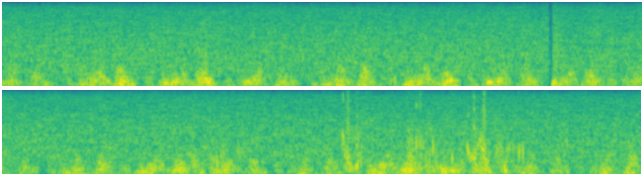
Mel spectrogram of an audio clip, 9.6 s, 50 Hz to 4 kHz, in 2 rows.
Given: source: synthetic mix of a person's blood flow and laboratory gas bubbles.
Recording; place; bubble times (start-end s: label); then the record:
Doppler ultrasound of blood flow; precordium
6.20-6.50 s: bubbles
7.32-7.53 s: bubbles
7.70-8.21 s: bubbles
8.27-8.75 s: bubbles
From the record:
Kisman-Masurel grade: 222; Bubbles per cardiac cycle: several, 3 to 8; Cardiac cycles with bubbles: 10 to 50%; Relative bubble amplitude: moderate (0.250 to 0.450); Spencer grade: 2 (many but less than half of the cardiac periods contain bubble signals, singularly or in groups); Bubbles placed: anywhere in the cardiac cycle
